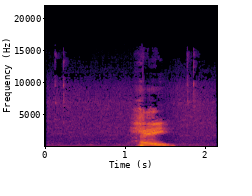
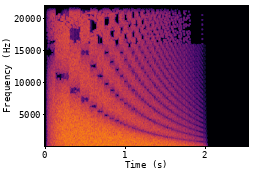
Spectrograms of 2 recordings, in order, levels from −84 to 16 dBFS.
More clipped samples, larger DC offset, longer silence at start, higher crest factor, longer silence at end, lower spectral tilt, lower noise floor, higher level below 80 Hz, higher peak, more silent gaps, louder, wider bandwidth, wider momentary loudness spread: second, under 0.1% vs 0.3%; neither; first, 1.05 s vs 0.05 s; first, 20 dB vs 10 dB; second, 0.25 s vs 0.6 s; about the same, -3.5 dB/octave vs -2.5 dB/octave; second, -42 dBFS vs -81 dBFS; second, -56 dBFS vs -26 dBFS; about the same, -2 dBFS vs 0 dBFS; neither; second, -15 LUFS vs -6 LUFS; second, 16 kHz vs over 20 kHz; first, 26 LU vs 16 LU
